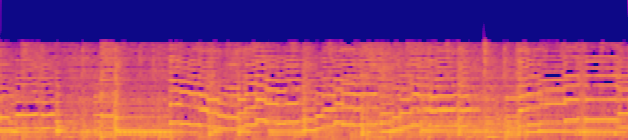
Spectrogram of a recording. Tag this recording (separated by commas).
Jazz, Music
